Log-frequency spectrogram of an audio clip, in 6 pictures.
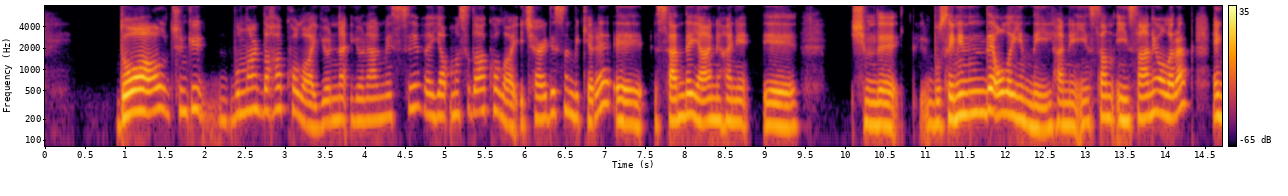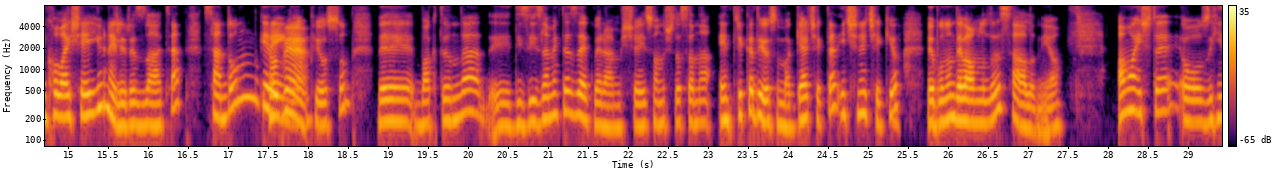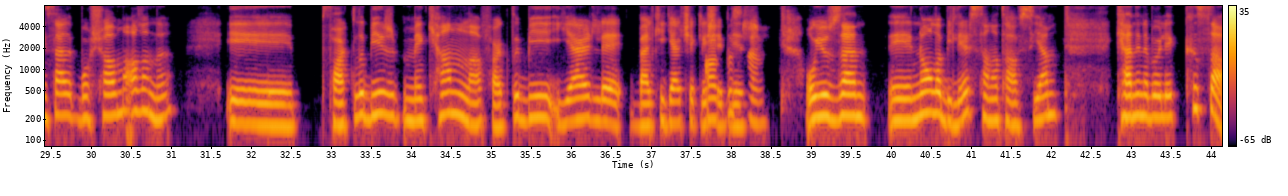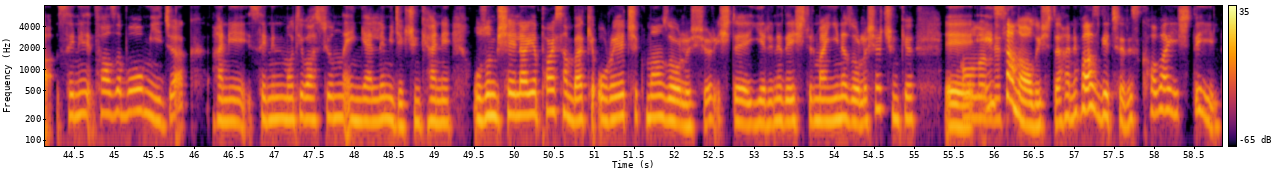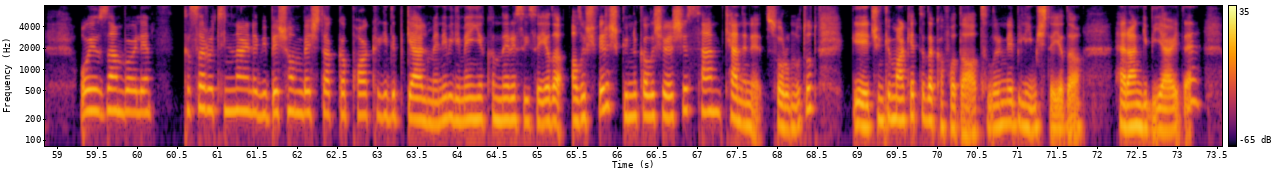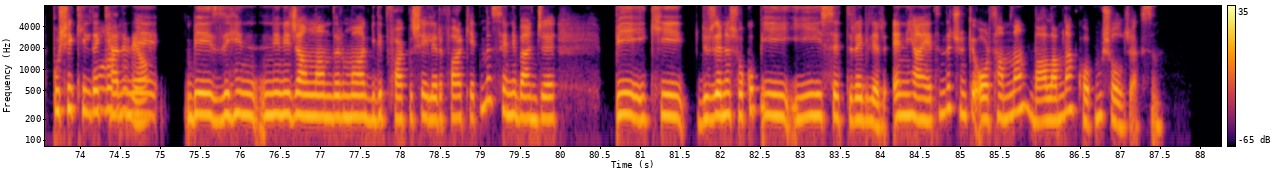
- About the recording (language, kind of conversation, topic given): Turkish, advice, Molalar sırasında zihinsel olarak daha iyi nasıl yenilenebilirim?
- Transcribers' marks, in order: other background noise; laughing while speaking: "vazgeçeriz, kolay iş değil"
